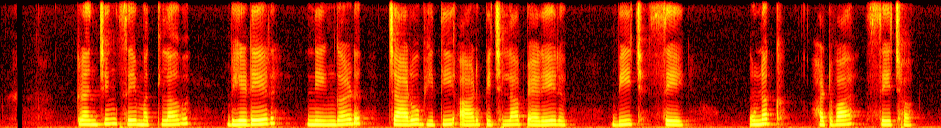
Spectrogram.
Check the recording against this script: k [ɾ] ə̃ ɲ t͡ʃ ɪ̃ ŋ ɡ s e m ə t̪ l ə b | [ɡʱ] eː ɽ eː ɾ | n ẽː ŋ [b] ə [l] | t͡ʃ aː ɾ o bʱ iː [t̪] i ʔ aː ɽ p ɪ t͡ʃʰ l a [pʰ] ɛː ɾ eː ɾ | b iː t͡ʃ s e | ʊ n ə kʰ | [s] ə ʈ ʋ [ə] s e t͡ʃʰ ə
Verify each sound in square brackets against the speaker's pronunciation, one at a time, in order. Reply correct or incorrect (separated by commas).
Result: correct, incorrect, incorrect, incorrect, correct, incorrect, incorrect, incorrect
